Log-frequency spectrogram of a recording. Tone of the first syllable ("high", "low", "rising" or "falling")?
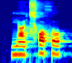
low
